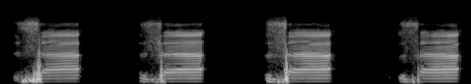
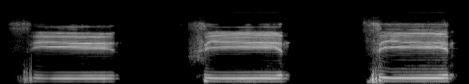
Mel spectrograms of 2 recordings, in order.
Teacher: زا کو سختی سے ادا کریں گے اور سین کو قدرے کم سختی سے ادا کریں گے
